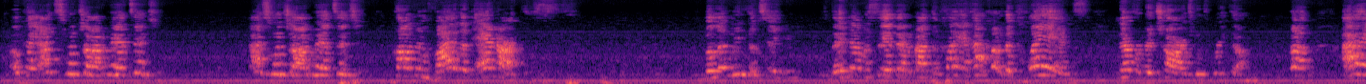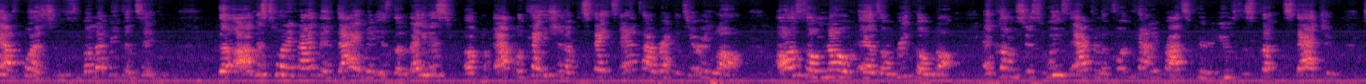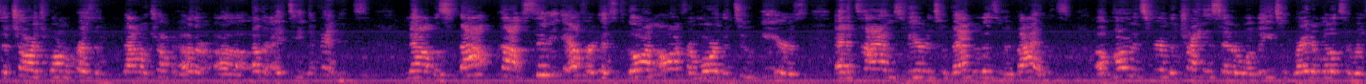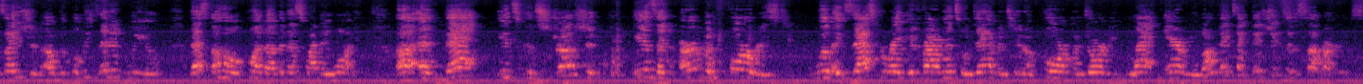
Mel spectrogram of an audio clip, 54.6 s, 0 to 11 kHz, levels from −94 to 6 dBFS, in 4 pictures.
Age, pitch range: 40-59, 240-365 Hz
